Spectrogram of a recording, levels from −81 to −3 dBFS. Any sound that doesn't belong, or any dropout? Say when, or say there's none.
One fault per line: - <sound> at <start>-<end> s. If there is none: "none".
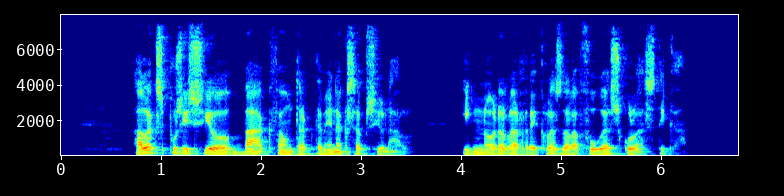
none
